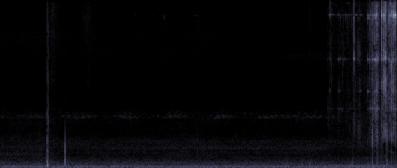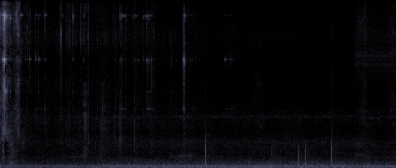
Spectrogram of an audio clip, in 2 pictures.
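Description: Metal tags on a small dog's collar jingling in a loud, brief cluster about halfway through, with a few faint single clicks before and after, over a steady low background hum.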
